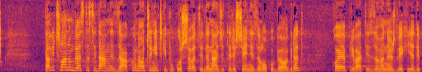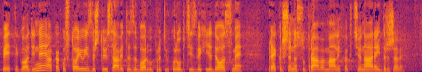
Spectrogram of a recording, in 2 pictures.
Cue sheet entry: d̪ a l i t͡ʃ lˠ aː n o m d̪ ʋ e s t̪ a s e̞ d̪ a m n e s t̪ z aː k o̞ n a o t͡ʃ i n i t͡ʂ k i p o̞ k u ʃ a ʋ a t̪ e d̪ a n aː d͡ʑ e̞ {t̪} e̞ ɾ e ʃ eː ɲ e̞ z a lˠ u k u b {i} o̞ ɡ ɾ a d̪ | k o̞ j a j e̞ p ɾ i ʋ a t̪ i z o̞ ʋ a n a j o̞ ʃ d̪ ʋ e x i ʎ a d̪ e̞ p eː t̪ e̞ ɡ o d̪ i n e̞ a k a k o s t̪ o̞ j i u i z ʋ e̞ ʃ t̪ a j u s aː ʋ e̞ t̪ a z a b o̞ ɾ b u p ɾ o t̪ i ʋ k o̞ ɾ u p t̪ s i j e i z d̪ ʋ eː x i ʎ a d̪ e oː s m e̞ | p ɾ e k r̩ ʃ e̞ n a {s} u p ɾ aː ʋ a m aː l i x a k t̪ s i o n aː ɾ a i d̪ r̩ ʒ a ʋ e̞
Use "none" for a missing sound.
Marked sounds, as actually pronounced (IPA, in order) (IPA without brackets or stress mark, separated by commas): t̪, e, s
